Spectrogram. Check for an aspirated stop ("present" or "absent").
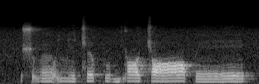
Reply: absent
